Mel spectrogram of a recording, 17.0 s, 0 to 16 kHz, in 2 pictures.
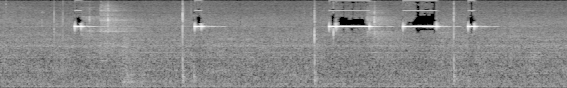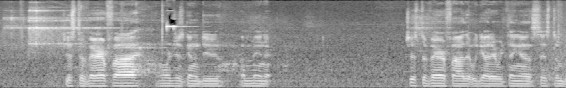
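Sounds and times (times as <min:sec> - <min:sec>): high electronic beeps: 0:04.9 - 0:07.4.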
